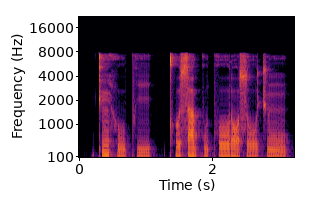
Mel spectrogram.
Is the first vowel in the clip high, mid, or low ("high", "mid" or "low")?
high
